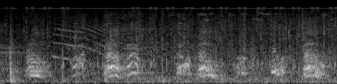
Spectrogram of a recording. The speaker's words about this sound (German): So bellen sie nur, wenn Fremde auf den Hof kommen.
